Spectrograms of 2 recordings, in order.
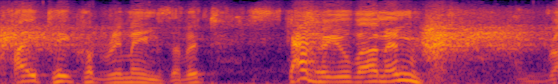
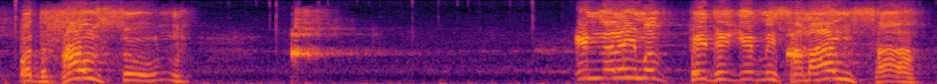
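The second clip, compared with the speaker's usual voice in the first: desperate pleading; 9 semitones higher than usual. Acted. Prisoner begs the inquisitor how soon the blade falls, desperate higher plea. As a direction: plead as if your life hangs on it.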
